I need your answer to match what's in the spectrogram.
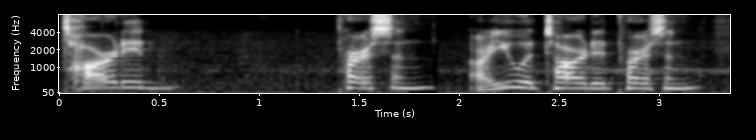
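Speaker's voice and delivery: high, drawn-out mocking voice; high mocking taunt, stretched words; mock dumb voice. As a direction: sneer it like talking to an idiot. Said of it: "I'm like".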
